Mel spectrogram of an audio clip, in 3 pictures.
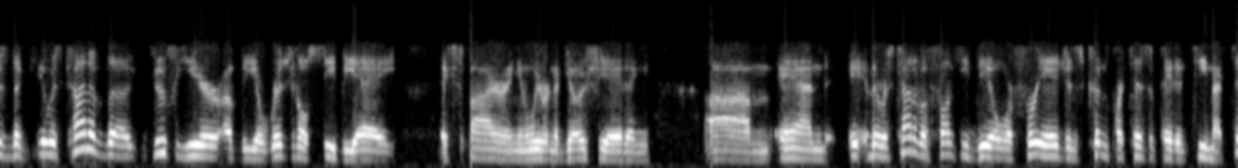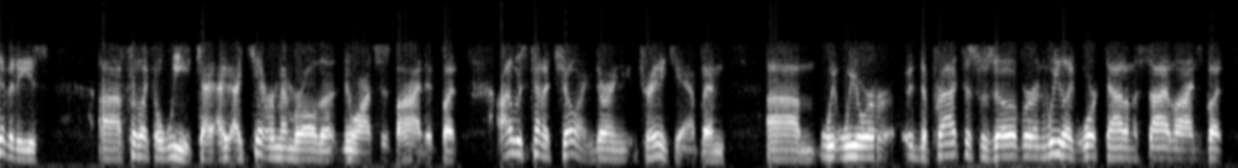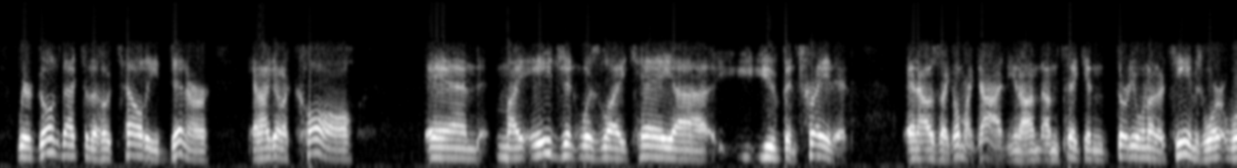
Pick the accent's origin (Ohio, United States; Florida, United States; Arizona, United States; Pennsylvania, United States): Ohio, United States; And I was lucky because I was from Ohio. I love the Browns. I was looking forward to coming back.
